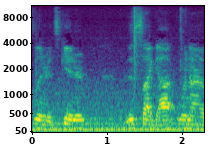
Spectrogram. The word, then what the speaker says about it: Lynyrd Skynyrd: you probably all seen Lynyrd Skynyrd pronounced Lynyrd Skynyrd this I got when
